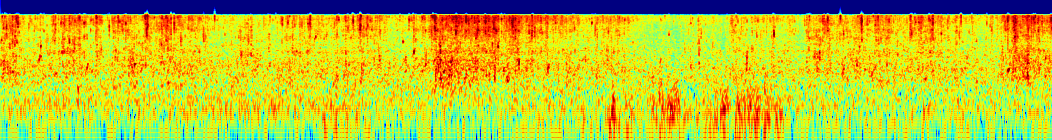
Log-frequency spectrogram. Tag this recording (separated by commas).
swimming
